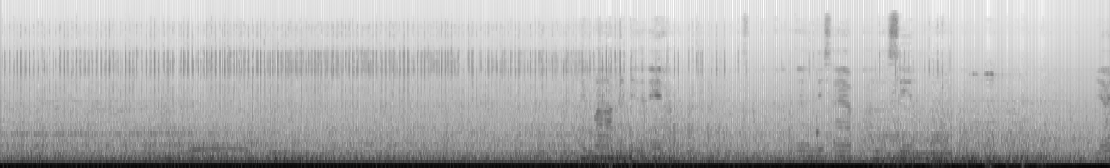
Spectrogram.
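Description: Motorbikes ride along the road nearby.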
